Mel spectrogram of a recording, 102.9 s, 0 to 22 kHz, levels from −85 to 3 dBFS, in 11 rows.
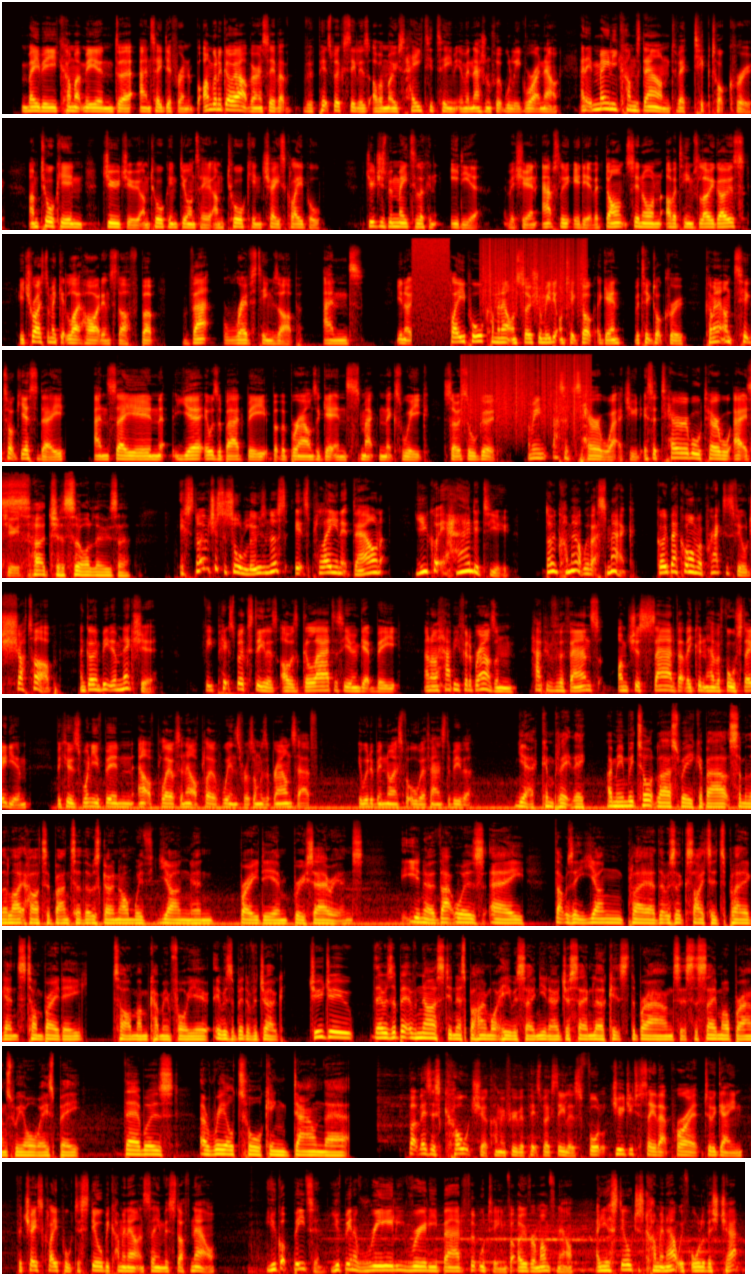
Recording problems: crackling; loud; from 25 to 26 s and from 34 to 35 s; 10 dB below the speech
traffic noise; noticeable; from 44 s on; 15 dB below the speech
audio cutting out; filled with static; at 24 s

